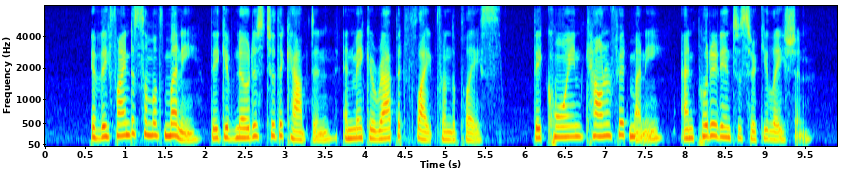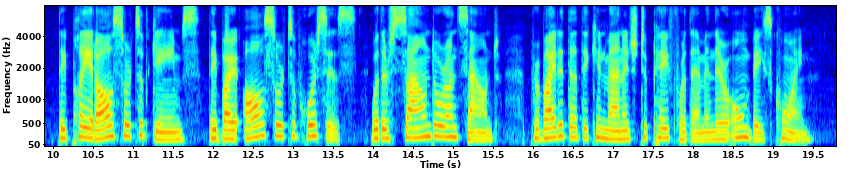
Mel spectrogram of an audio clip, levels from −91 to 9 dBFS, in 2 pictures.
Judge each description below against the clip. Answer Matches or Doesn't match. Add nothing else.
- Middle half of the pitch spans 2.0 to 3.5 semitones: Doesn't match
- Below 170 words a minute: Doesn't match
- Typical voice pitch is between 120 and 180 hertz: Doesn't match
